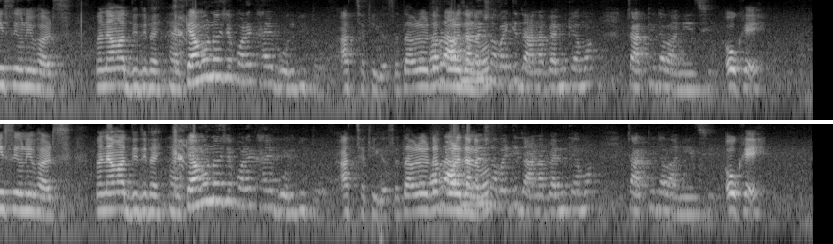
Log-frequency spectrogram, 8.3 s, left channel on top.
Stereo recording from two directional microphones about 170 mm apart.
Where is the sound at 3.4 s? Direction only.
Centre (ahead or behind).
